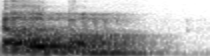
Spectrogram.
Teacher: No vowel sound at the end of the word.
